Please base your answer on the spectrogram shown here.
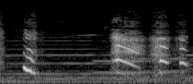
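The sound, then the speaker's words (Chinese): A person cries and wails in a dramatic scene: a few sobbing, voiced bursts whose pitch slides downward, one short cry early on, then a longer cluster of wails near the end. “哭吧，现在该你哭了”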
